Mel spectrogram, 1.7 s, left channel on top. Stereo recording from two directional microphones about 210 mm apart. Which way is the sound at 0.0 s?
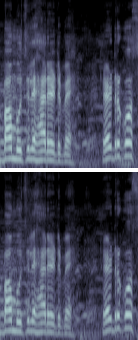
Centre (ahead or behind).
